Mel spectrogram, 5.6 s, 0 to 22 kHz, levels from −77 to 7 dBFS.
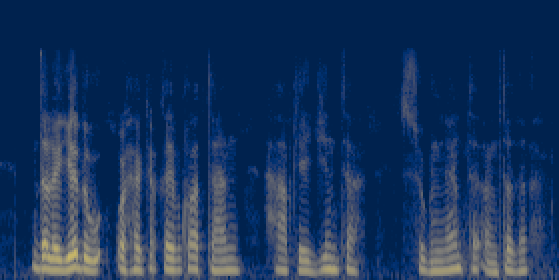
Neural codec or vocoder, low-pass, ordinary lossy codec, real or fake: codec, 16 kHz in and 24 kHz out, 0.8 kbps, FocalCodec, streaming, 65536 codes; 10.8 kHz; none; fake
